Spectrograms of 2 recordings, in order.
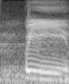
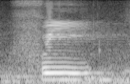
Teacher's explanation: Ini gigi bawah dengan bibir bawah dengan gigi atas. Fi bukan dua bibir, kalau dua bibir pi malah.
